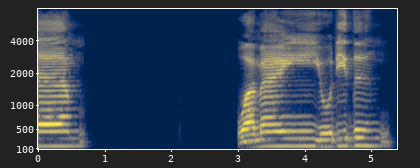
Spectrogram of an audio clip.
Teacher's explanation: دال حروف کلکلہ میں سے تو دال کے اوپر یہاں پہ کلکلہ کریں گے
